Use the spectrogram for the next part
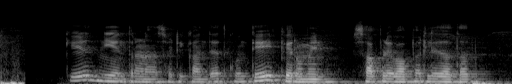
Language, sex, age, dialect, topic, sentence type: Marathi, male, 25-30, Standard Marathi, agriculture, question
